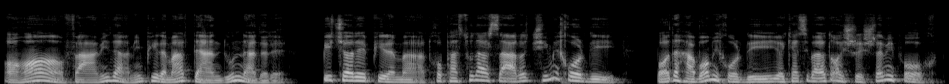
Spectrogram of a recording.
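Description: A man voicing a gang of rowdy, mocking stable donkeys in a read-aloud story, loud and teasing with a husky tone. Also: mid-range voice, animated, hardly any pauses.

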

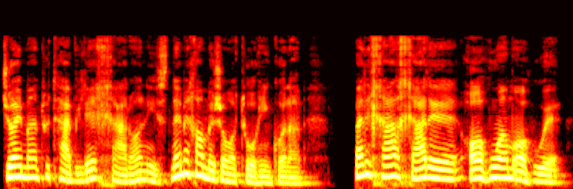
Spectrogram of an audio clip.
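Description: Guy doing a proud sad gazelle, higher pitched, husky and pleading, storybook voice. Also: sing-song, a little mellow. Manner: raised, pleading and indignant. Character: proud grieving adult male gazelle. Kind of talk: storybook voice acting.

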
